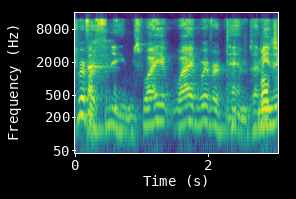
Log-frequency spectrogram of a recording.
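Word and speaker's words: Thames: Why river Tims? I mean, well, Tims is how you say it in English. Is how you say it in Connecticut. Now, if you're in Connecticut,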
